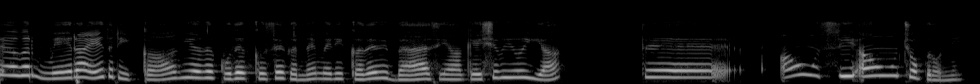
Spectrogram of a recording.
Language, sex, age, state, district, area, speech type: Dogri, female, 45-60, Jammu and Kashmir, Udhampur, rural, spontaneous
